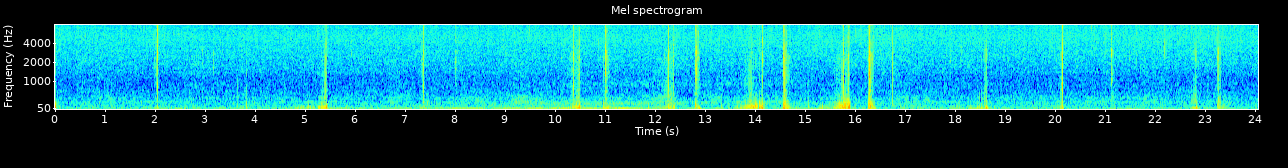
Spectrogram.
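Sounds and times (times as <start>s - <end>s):
soft rain hiss: 0.0s - 24.0s
scissors snipping: 2.0s - 2.2s, 7.3s - 7.5s, 10.2s - 11.2s, 12.1s - 13.0s, 13.8s - 14.8s, 15.6s - 16.4s.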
